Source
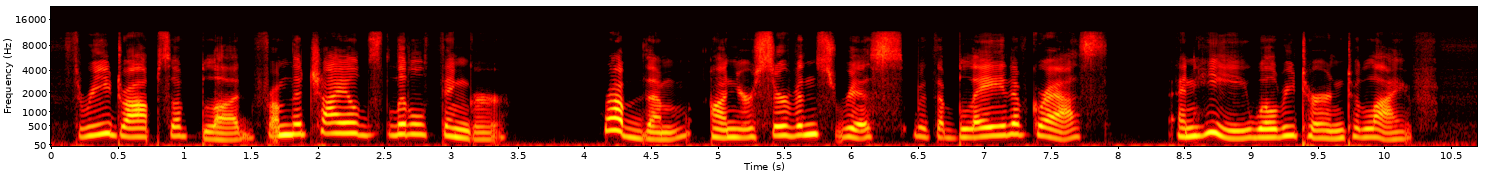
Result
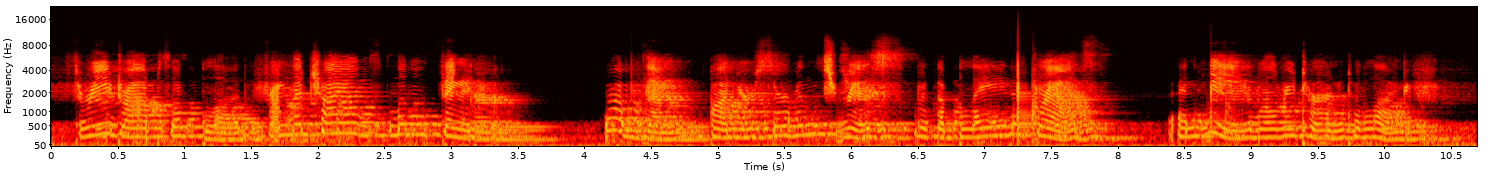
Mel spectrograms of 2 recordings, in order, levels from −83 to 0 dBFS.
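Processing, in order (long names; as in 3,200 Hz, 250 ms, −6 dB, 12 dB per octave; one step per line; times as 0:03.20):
mu-law and A-law mismatch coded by A
drawn EQ curve 520 Hz 0 dB, 740 Hz −19 dB, 1,200 Hz −19 dB, 2,300 Hz −1 dB, 3,500 Hz −5 dB, 5,600 Hz 0 dB, 12,000 Hz −12 dB
auto-filter low-pass saw down 0.69 Hz 580–2,200 Hz
high-shelf EQ 8,200 Hz +7.5 dB
comb filter 5.1 ms, depth 40%
hum removal 93.69 Hz, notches 22
convolution reverb RT60 0.30 s, pre-delay 109 ms, DRR 12 dB
brickwall limiter −10.5 dBFS, peak gain reduction 9 dB
0:03.30–0:05.53: flutter between parallel walls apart 8.8 metres, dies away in 0.32 s
every bin compressed towards the loudest bin 10 to 1
level +6.5 dB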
